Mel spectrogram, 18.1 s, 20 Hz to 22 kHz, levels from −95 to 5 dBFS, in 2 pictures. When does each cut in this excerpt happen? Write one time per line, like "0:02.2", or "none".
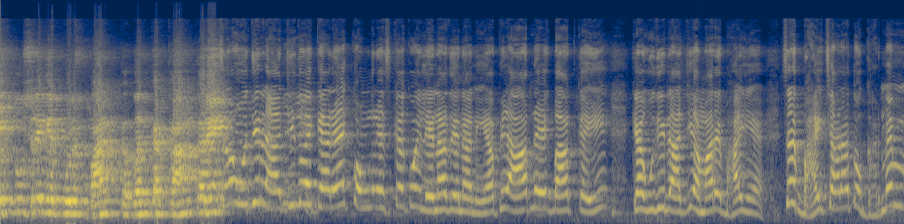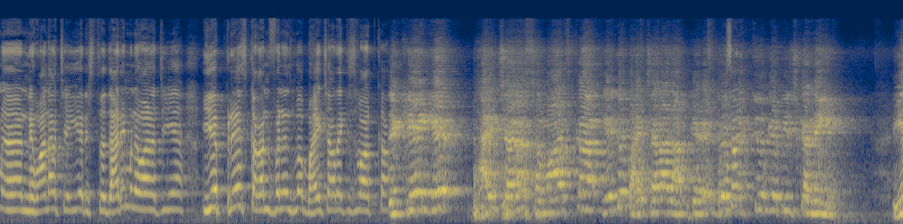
0:02.3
